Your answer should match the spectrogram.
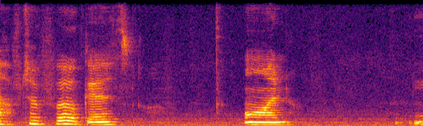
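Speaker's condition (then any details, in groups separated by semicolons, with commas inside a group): ALS; hand onset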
